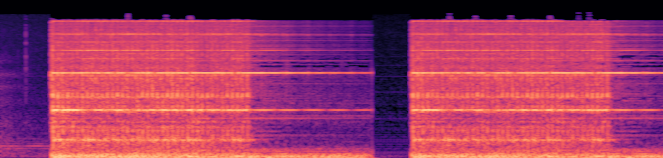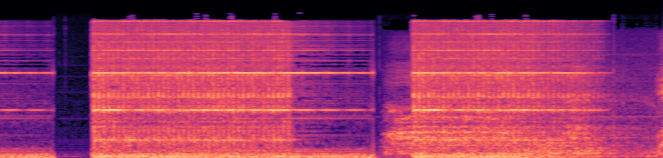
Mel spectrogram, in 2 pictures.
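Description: An old telephone bell rings loudly in four long bursts as a call is placed, each lasting about three seconds with brief pauses between them, a harsh metallic jangle with no voices.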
